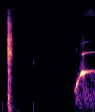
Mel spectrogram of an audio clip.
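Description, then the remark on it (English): A brief sharp tap, then after a pause someone whistles a single clear note that swoops upward and holds steady, with no talking. “Nah. Nope. No whistling.”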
